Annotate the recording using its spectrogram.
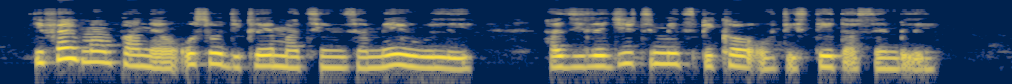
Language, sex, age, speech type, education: Nigerian Pidgin, female, 15-29, spontaneous, tertiary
